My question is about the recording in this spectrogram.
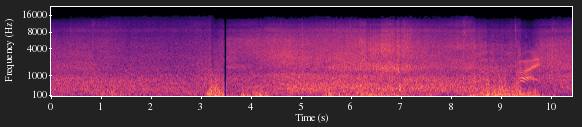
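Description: Surf washing up the beach, with wind buffeting the microphone in gusts. There is a sudden brief dip in the sound about three and a half seconds in.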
